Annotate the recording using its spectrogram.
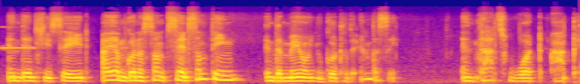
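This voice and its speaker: Her voice has a dark, mellow tone at a medium pitch and a Kenyan accent. The woman moves at a fairly quick pace. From Kenya, eastern. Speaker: charity founder. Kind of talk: testimony. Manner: fast.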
